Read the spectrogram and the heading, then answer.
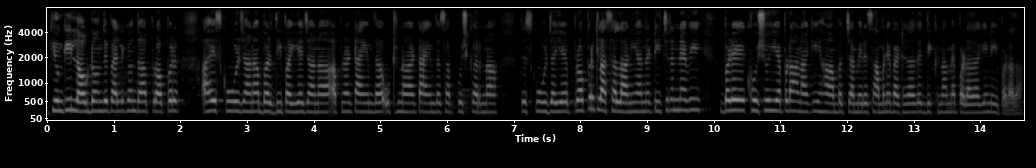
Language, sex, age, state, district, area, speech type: Dogri, female, 18-30, Jammu and Kashmir, Samba, rural, spontaneous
